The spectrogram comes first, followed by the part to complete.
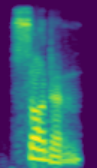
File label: "sodden", Indian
